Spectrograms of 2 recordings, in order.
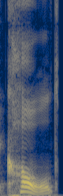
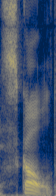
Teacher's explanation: When you say cold, at least as a native speaker, you'll feel the burst of air in your hand, which you won't when you say scold. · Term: aspirated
